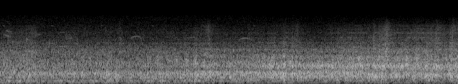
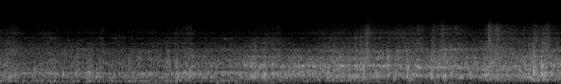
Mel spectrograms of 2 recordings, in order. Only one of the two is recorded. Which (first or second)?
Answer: first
